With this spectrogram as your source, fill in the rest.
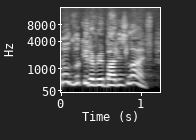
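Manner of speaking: fast, airy mock Facebook browsing; a light, breezy mock scroll; carefree voice of someone scrolling a feed. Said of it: "You're, like, just careening along".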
